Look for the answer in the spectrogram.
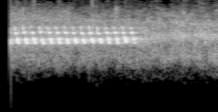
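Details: Japanese robin (Larvivora akahige), or komadori, in the wild gives a fast, dry, high trill of about twenty notes a second, lasting under a second and fading into steady background hiss; song.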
